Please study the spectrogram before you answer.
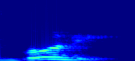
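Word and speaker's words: Boerne: dealership there and it's it's actually how you pronounce it is bernie but it's b-o-e-r-n-e and you're like how do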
